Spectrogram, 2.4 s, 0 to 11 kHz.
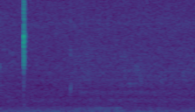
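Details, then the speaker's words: Rover 416 GTi driver's window circuit, still acting up after resoldering and with window switches unplugged. Two sharp isolated clicks about two seconds apart, randomly clicking on and off; owner suspects a resistor or regulator fault. "doing it again it's doing it again it's randomly clicking on and off look"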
